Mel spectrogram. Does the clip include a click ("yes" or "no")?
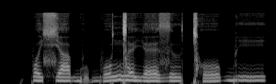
yes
